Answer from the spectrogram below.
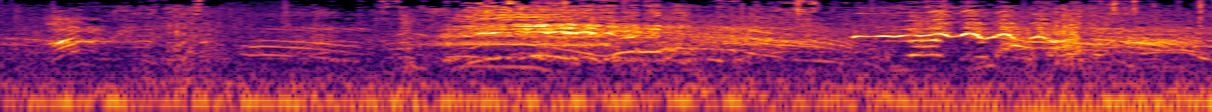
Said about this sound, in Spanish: Él avanza entre los guerreros. Se abre paso empujando a los caballos.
